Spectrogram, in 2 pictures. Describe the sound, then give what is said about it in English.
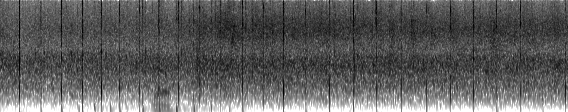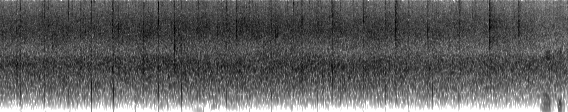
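A church audience claps together in a dense, sustained round of applause giving thanks to God, many hands producing a steady crackling wash that holds an even level for the whole stretch. “Um, I have to I have to turn that applause right back at you because we would not be here today were it not for this body of Christ.”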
